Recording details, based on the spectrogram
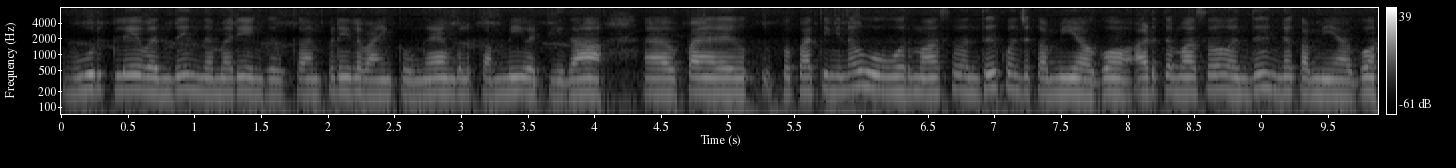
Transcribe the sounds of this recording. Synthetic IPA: uːɾɯkːɪɭeːʋɐnd̪ɯɪnd̪ɐmaːd̪ɾiɛŋɡɐkɐmpɐnɪjɪlɐʋaːŋɪkːɯŋɡɐɐŋɡɐɭɯkːɯkɐmːiʋɐʈːit̪ãː | pɪpːopaːɾt̪iːŋɡɐnːaːɔʋːɔɾɯmaːsɐ̃ʋɐnd̪ɯkɔɲd͡ʒɐ̃kɐmːijaːɣʊ̃ɐɽɯt̪ːɐmaːsɐ̃ʋɐnd̪ɯɪnːɐkɐmːɪjaːɣʊ̃

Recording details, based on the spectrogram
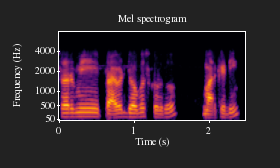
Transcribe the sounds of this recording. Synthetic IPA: səɾmiːpɾajʋeʈ̚d͡ʑɔbəskəɾt̪o | maɾkeʈiŋɡ

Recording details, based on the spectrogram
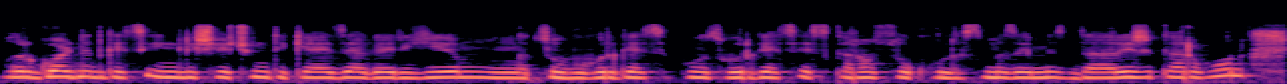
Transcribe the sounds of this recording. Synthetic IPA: ɐɣɨɾɡoːɖnʲɐt̪ɡɐsʰiiŋɡliʃet͡ʃʰunt̪ikʲaːzʲiɐɡɐɾjit͡subuɦuɾɡɐsʲi̥puŋt͡suɾɡɐsʰʲiɐsʲi̥kɐɾɐnsokolɐsmɐzɐmis̬d̪aːɾɨd͡ʒkɐɾɦun

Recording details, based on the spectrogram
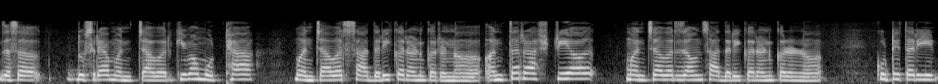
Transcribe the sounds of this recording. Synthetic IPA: d͡zəsəːd̪usɾjamənt͡ɕaʋəɾkĩw̃ʋamoʈʰja | məɲt͡ɕaʋəɾsad̪ʱɾiːkəɾəɳkəɾɳəənt̪əɾːaʂʈɾijə | mənt͡ɕaʋəɾd͡zauːnsad̪ɾiːkəɾəɳkəɾɳə | kuʈʰet̪əɾiː

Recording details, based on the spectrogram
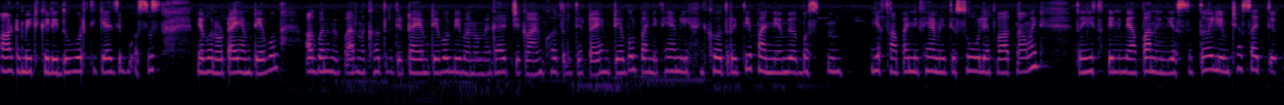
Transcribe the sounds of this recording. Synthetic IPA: aːʈomeʈʰi̥kəlid̪uːɾt̪ikʲazibəsɨsmebɐnoːʈajɐmʈeːbɨl | ɐɡ̚bɐnɨmepɐɾnɨkʰəːt̪ɾɨt̪iʈajɐmʈeːbɨlbibɐnoːmʲeɡɐɾt͡ʃikaːmkʰəːt̪ɾɨt̪iʈajɐmʈeːbɨlpɐnʲifʰʲɛːmlikʰəːt̪ɾɨt̪ipɐnʲːimebɐs | jɐsʰãːpɐnʲifʰɛːmlit̪isoːlʲet̪ʋaːt̪naʋɐnʲt̪ɨjit̪ʰkənmʲapɐnɨnjɐsit̪əːlimt͡ʃʰisɐt̪ʲːi

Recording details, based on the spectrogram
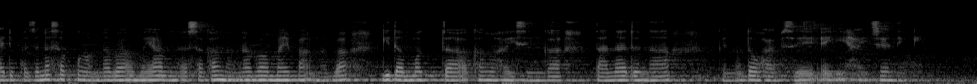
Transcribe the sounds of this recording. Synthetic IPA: hajdipʰɐzanɐsɐk̚pɐŋɐmnɐbɐmɐjamnɐsɐkʰaŋnɐmnɐbɐmajpa̰k̚nɐbɐɡidɐmɐk̚tɐ̰ːkʰaŋɐɦajsiŋɡɐtanɐdunɐkajnodawɦajbɐseɐ̰jhajzɐniŋi

